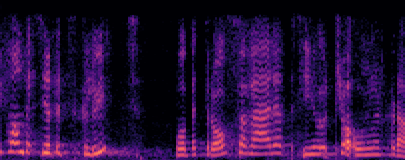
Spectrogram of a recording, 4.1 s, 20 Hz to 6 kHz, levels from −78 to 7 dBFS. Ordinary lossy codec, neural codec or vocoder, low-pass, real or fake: AAC, 24 kbps; codec, 24 kHz, 1.5 kbps, HILCodec; 5.4 kHz; fake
